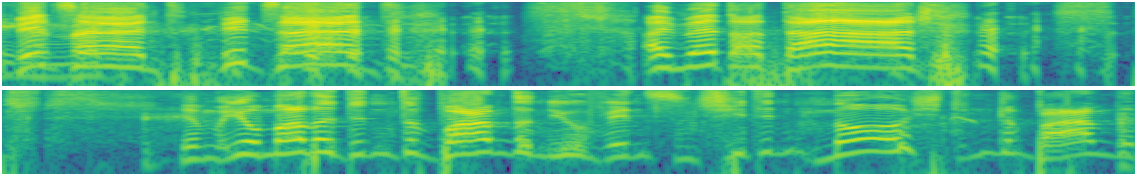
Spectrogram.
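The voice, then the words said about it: Thick Austrian accent impression. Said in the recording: “in a thick Austrian accent”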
